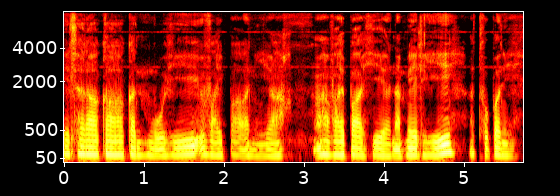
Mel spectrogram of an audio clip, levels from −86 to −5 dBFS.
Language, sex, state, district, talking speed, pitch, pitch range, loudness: Mizo, male, Mizoram, Aizawl, 175 wpm, 95 Hz, 90-100 Hz, -20 LUFS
